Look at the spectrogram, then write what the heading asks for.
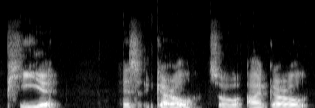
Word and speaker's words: pige: It looks like pigger, but it's pronounced pige, is girl.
